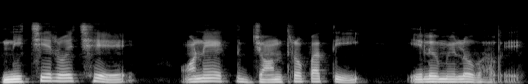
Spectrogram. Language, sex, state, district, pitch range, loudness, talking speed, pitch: Bengali, male, West Bengal, Cooch Behar, 115-135 Hz, -16 LUFS, 55 wpm, 125 Hz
